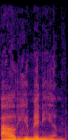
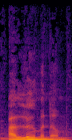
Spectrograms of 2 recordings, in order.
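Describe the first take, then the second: First: It is said with a British English pronunciation. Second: It is said with an American English pronunciation.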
